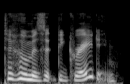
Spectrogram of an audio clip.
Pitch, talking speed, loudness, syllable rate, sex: 215 Hz, 230 wpm, -15 LUFS, 5.9 syllables/s, female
